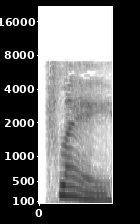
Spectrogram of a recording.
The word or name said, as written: fleyedness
